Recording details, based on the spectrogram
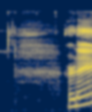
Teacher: ण का उच्चारण स्थान है मूर्धा प्लस नासिका।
